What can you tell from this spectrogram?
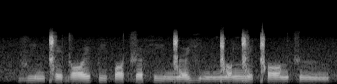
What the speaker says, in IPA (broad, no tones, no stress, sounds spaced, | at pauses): v iː ŋ ǁ e d ɔː ɪ̯ p i p ɔ t͡s ə h iː ŋ͡ǁ əː vʲ e ŋ ɯ ŋ͡ǁ ɔ ŋ͡ǁ e ǁ ɔː ŋ t͡s ɯː ŋ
